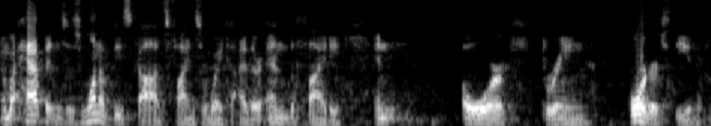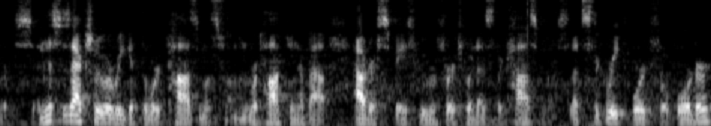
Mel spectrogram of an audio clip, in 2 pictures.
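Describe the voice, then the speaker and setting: A man with a fairly low pitch speaks at a fairly quick pace with ordinary pitch variation. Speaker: teacher. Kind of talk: lecture. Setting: recorded screencast lecture. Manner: fast.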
